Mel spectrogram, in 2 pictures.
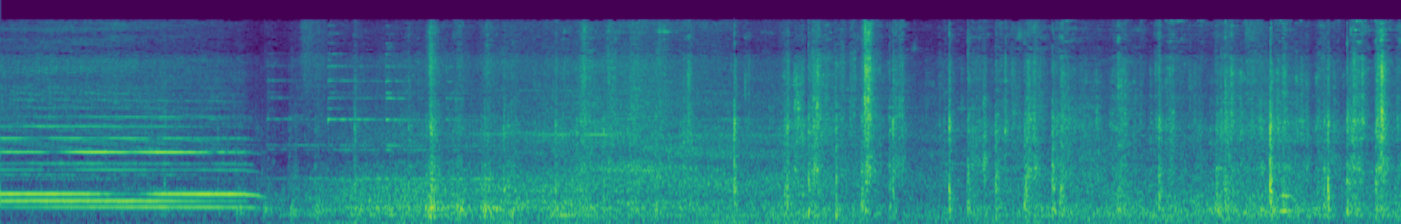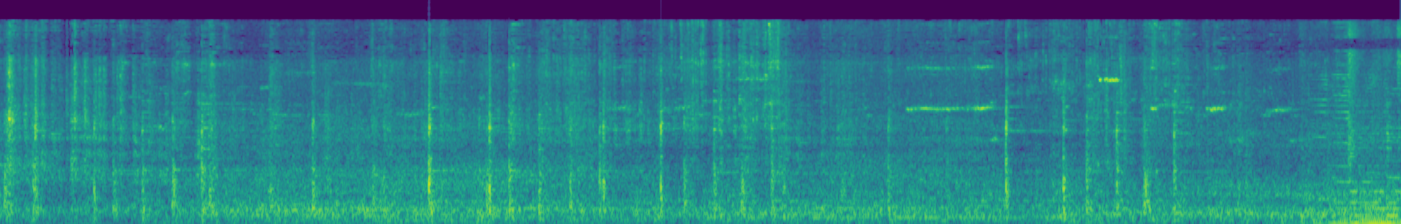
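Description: Diesel locomotive's air horn sounding a steady chord that cuts off about two and a half seconds in. Then the locomotive and its passenger cars roll past, steel wheels clicking irregularly over the rail joints.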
